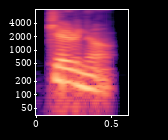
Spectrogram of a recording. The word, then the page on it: carina: Indian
